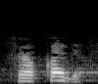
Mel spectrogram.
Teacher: ورجع لي شفايفك على هيئة ابتسامة عشان الف، وبعدين القاف مفخمة، فقد. الدال بقى اوعى تطلع منك ضال، احسن تقول لي فقد، فقد ضل، لا لا يا سيدي، دي دال، فقد.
